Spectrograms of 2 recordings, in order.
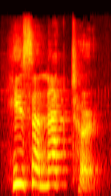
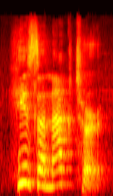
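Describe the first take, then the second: No difference in how they are said.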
